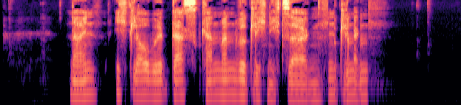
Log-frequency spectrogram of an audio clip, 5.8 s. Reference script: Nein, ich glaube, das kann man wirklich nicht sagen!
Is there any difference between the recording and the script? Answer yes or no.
yes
